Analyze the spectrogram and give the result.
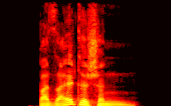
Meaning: inflection of basaltisch: 1. strong genitive masculine/neuter singular 2. weak/mixed genitive/dative all-gender singular 3. strong/weak/mixed accusative masculine singular 4. strong dative plural
- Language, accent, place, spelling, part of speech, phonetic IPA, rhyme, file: German, Germany, Berlin, basaltischen, adjective, [baˈzaltɪʃn̩], -altɪʃn̩, De-basaltischen.ogg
